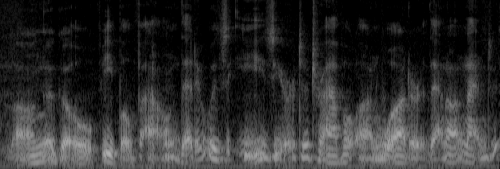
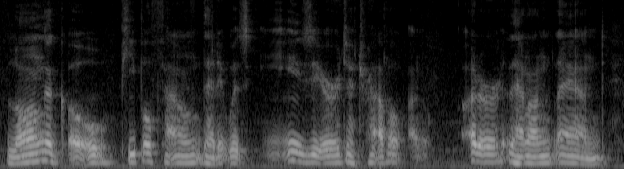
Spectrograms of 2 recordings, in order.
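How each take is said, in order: First: Strained voice with a rough, gravelly quality. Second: Strained voice with squeezes and brief voice stoppages. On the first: "A strain that's got more gravel in it"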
